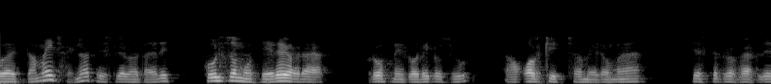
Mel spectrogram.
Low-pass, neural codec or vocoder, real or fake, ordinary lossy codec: 3.6 kHz; codec, 16 kHz in and 24 kHz out, 1.1 kbps, FireRedTTS-2 codec; fake; none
